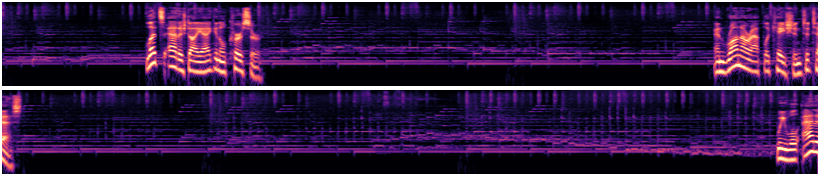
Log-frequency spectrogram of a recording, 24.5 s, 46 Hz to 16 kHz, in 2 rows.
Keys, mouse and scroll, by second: 0.3 click, 1.6 Return, 1.8-4.0 typing, 3.8 Return, 5.5-9.4 typing, 9.6 Down, 10.1 Return, 11.1-20.9 drag, 20.9 Return, 21.5-22.8 typing, 22.9 Down, 24.0 Return.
